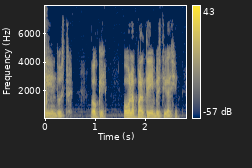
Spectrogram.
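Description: Music can be heard behind the speaker. He, a man, talks very fast. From Mexico, Estado de México. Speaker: podcast co-host, engineering student. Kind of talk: casual chat.

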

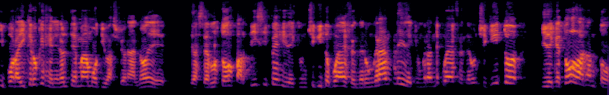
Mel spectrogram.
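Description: Here is a man speaking. His pace is very fast. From Venezuela. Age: 30s. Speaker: basketball coach. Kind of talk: interview. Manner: halting, repeats words.

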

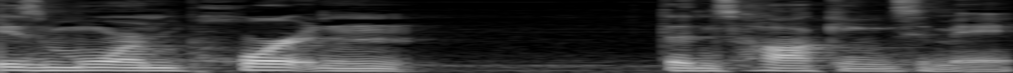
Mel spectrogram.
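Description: Moderate-paced speech from a man, captured on a very clean recording with a silent background. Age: 20s. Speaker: solo podcaster. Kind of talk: personal monologue. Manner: casual, filler-heavy.

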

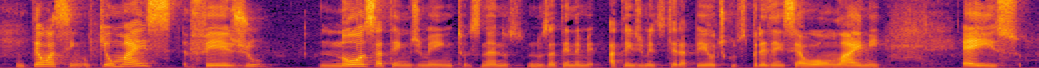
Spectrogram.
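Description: A woman with a plain, everyday voice speaks at a fairly slow pace with a fairly low pitch and ordinary pitch variation, on a very clean recording with a silent background. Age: 50s. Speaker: therapist and author. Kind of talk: interview.

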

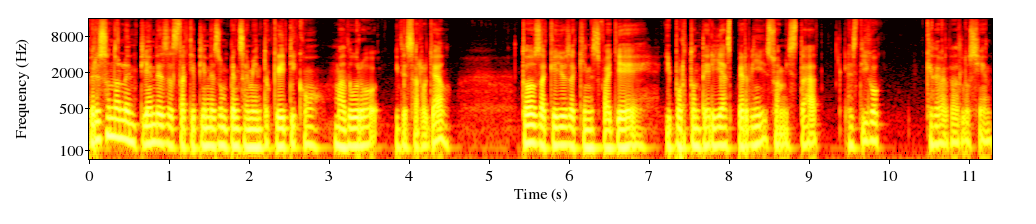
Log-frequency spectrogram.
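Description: With a dark, mellow tone, a man speaks at a medium pitch and moderate pace with ordinary pitch variation, on a very clean recording with a silent background. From Ecuador, Quito. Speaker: veterinarian podcaster. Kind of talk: motivational personal narration.

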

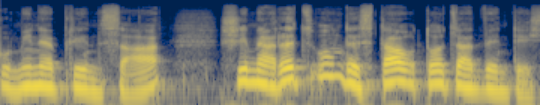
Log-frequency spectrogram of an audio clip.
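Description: A man with a medium pitch and a dark, mellow, somewhat breathy tone speaks at a fairly slow pace. His pitch swings very widely, and the recording is very clean with a silent background. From Romania, Transylvania (Aiud). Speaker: pastor and Bible teacher. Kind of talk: interview.

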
